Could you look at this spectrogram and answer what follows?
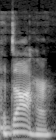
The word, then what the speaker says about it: Daher: Did I get that correctly? – Yeah, Dahir.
